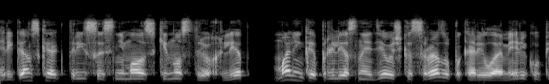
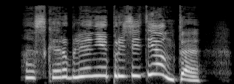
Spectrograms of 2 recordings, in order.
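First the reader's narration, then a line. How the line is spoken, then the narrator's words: Exclamation. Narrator (Russian): воскликнула Бинс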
